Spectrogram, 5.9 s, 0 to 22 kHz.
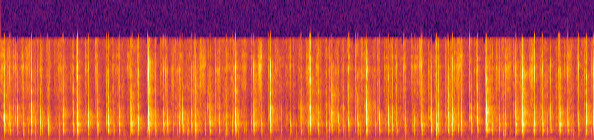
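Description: Two hands type steadily with their fingertips on a compact BM43A mechanical keyboard with lubed NK Creams linear switches, PBT plastic keycaps and an aluminium plate. Each keystroke is a short, bright clack that dies away almost instantly, with very little low end. The rapid keystrokes form a continuous, quick, crisp patter throughout.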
